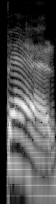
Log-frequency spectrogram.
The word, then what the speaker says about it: bear: Next is bear. Now here E-A-R takes the sound of air, something like air, bear. It rhymes with pear or hair.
